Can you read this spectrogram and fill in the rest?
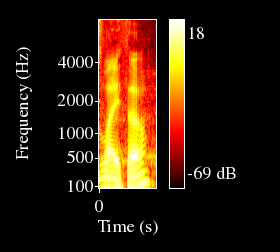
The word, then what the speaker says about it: Lytho: And we're right outside of one of the breakout sessions that they've had with, is it Litho, L-Y-T-H-O? – It's Litho, right.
